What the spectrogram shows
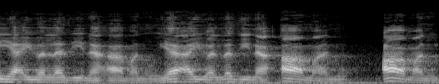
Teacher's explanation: dia tersentap bunyinya itu untuk Hamzah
